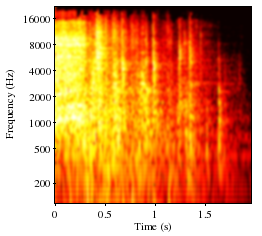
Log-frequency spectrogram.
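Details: Wheel Horse 315-8 garden tractor with a Kohler CH15S that will not shut off; magneto primary grounded yet still sparking: uneven firing pops that weaken and fade within about two seconds; engine keeps firing with ignition grounded.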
